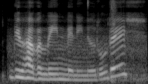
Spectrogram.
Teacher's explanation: She sort of really bounces or lands on that lean, right?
